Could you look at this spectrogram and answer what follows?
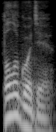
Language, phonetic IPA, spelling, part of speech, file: Russian, [pəɫʊˈɡodʲɪje], полугодие, noun, Ru-полугодие.ogg
- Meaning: half-year (period of half a year)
